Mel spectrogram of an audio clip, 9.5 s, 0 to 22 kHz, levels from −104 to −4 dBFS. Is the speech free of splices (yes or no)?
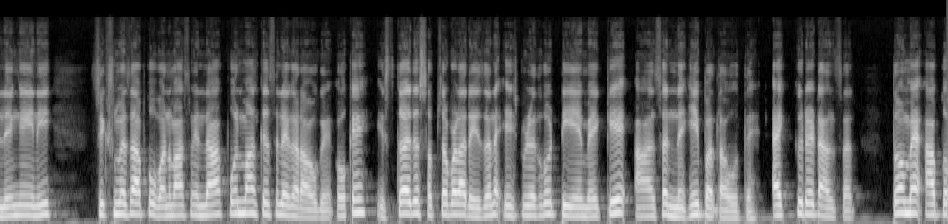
yes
